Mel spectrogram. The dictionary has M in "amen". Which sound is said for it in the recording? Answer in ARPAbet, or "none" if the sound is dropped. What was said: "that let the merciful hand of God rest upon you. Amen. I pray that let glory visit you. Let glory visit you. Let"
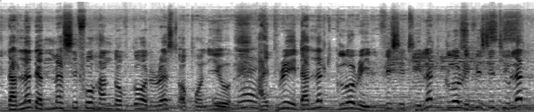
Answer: none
